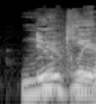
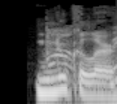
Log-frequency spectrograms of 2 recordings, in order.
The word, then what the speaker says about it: nuclear: Nucula. – Its skin is not based on what? – Nucula. Nuclear Sorry. Weapons. – I did pronounce that incorrectly. – True. – Nuclear.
